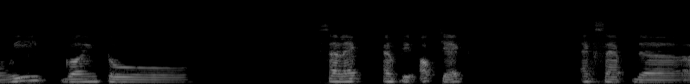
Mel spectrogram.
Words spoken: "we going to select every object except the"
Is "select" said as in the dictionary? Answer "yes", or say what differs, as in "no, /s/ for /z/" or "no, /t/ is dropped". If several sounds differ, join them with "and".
yes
